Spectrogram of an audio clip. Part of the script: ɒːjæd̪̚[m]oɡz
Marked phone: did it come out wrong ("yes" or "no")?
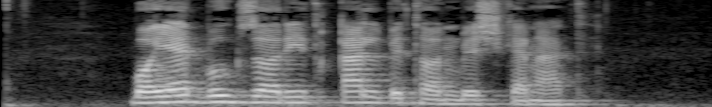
yes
